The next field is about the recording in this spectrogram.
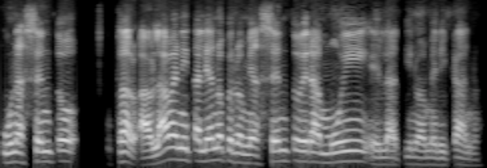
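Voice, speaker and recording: A man in his forties from Argentina, with an Argentine Spanish accent, talking reflectively in a casual interview, pausing and restarting often. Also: a little high, dry recording. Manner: reflective, halting with many restarts and fillers. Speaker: interview guest. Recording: dull, dry lo-fi sound.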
